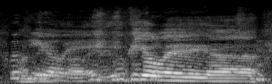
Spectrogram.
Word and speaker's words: Ukiyo-e: Ukiyo, our Mr. Producer will put it on the... Ukiyo-e.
